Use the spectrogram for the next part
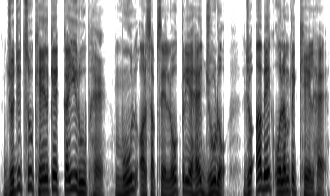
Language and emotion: Hindi, neutral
